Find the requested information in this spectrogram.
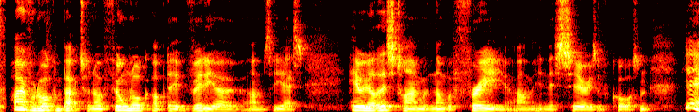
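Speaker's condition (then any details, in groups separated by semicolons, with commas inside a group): No condition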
